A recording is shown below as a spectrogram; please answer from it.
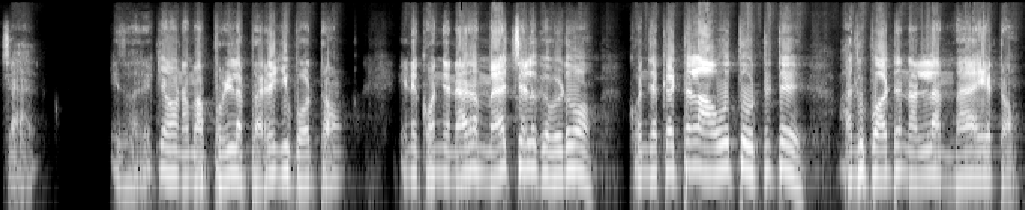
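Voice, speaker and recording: Guy doing a fussy worried farmer, high thin voice, puppet show. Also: fairly even intonation, brisk, gravelly, a bit bright, full character voice. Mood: warning. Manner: warning, anxious, lamenting. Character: fretful farmer, goat's owner.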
